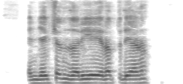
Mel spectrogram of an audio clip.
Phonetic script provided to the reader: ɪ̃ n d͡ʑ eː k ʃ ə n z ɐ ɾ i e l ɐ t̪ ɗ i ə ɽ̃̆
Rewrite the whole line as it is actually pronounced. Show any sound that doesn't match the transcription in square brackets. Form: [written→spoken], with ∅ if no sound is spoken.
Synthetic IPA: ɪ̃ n d͡ʑ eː k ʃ ə n z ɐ ɾ i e [l→ɾ] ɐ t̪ ɗ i ə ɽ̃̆

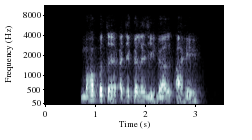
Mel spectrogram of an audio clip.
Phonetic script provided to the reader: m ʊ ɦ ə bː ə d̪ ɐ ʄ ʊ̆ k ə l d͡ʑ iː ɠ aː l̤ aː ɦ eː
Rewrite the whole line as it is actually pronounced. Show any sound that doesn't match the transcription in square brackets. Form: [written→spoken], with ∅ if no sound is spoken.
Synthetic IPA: m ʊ ɦ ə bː ə [d̪→t̪] ɐ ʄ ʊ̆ k ə l d͡ʑ iː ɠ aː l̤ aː ɦ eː

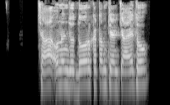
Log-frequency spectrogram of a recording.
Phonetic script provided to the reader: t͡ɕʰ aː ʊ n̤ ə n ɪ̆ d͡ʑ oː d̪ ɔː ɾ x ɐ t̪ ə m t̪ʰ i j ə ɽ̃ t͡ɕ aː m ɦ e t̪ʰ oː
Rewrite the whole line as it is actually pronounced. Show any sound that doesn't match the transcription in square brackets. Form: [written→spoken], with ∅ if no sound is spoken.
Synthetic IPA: t͡ɕʰ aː ʊ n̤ ə n ɪ̆ d͡ʑ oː d̪ ɔː ɾ x ɐ t̪ ə m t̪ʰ i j ə ɽ̃ t͡ɕ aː [m→∅] ɦ e t̪ʰ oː

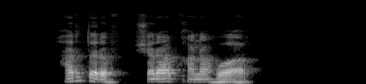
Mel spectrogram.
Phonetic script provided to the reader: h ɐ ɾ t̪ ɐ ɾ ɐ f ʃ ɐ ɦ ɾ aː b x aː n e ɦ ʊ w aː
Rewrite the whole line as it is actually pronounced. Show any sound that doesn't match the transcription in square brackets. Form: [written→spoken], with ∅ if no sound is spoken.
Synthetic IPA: h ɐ ɾ t̪ ɐ ɾ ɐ f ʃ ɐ [ɦ→∅] ɾ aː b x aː n [e→a] ɦ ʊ w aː

